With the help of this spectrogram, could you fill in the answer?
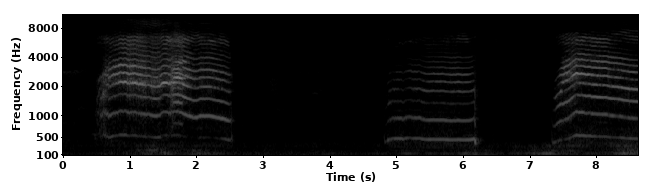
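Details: Domestic cat meowing indoors: three drawn-out, nasal meows, the first about two seconds long and slightly wavering, the next two steadier and rising at the start, separated by quiet pauses with low background hum.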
